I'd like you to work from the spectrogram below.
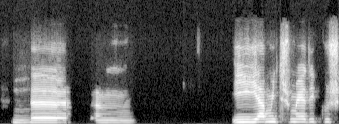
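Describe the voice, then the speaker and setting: A woman's medium-pitched voice with fairly even intonation, in a dry sound with no echo against a quiet background. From born outside Portugal, raised in Trás-os-Montes. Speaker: patient giving testimony. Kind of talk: testimony. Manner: halting, many hesitations. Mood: earnest, emotional at times. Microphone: video call.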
